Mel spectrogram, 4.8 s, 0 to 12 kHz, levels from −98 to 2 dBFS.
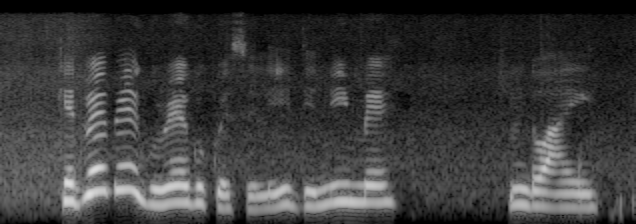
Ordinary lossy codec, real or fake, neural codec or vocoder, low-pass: none; real; none; 9.9 kHz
